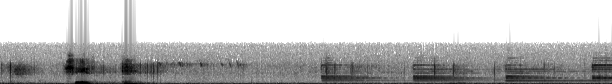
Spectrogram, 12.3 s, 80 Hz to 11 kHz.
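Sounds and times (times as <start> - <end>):
low rumbling background: 0.0 - 12.2
speech: 1.4 - 3.1
clock chimes striking twelve: 6.4 - 12.2.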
